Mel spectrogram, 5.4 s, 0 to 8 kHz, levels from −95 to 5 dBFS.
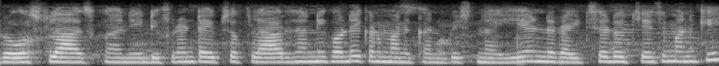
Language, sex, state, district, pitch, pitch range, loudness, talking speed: Telugu, female, Andhra Pradesh, Chittoor, 205 Hz, 195-215 Hz, -18 LUFS, 165 wpm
